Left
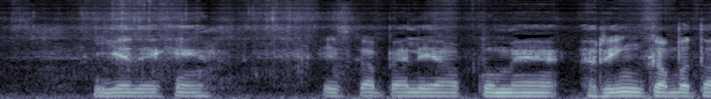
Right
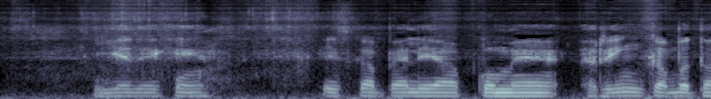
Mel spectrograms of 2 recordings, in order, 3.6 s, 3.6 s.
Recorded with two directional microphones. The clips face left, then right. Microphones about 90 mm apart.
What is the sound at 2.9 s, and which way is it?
Speech, 15° right (ahead or behind).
